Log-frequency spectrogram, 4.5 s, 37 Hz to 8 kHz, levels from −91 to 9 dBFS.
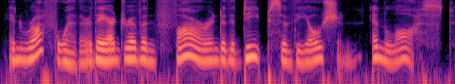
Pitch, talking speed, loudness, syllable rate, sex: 175 Hz, 200 wpm, -19 LUFS, 4.7 syllables/s, female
